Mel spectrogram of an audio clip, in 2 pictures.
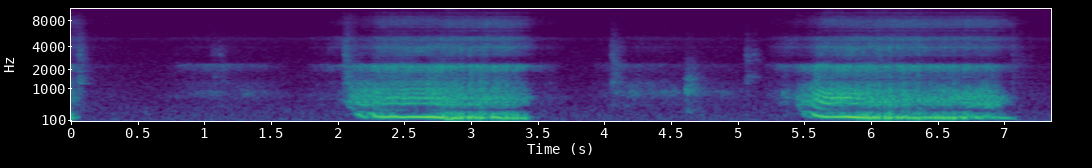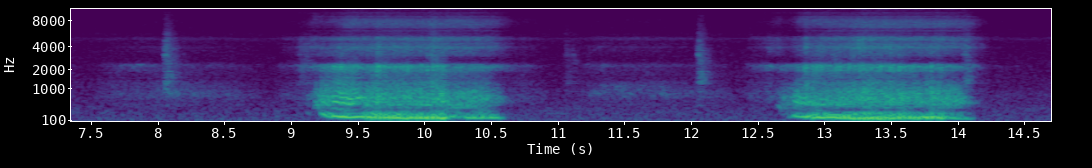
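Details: Sleep snoring from an adult recorded on a phone after falling asleep using the 4-7-8 breathing technique: four loud, rough, rattling snores, each over a second long, about 17 breaths a minute, with quiet gaps between.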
